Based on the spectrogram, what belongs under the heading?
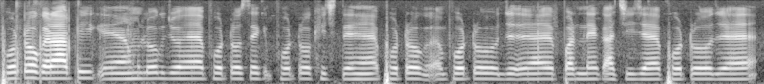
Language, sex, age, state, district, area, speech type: Urdu, female, 45-60, Bihar, Supaul, rural, spontaneous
